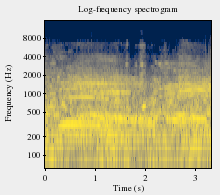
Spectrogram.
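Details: Cattle lowing at Ambari livestock market in Netrokona, Bangladesh, on 8 November 2024, where Sahiwal bulls are sold: drawn-out, steady harmonic moos with slight pitch glides, over a constant murmur of the market crowd.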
